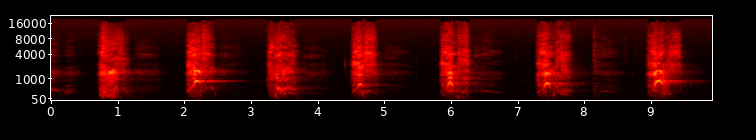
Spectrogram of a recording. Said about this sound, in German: Was Idiotisches wie das Niesen.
